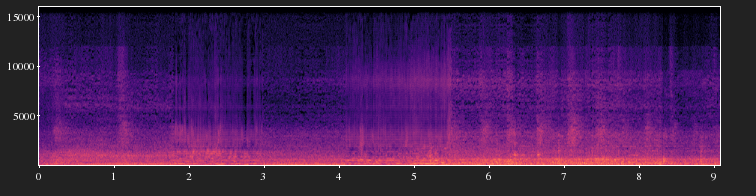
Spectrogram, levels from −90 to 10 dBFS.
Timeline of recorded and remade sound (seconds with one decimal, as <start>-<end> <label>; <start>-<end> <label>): 0.0-1.8 recorded; 1.8-3.0 remade; 3.0-4.1 recorded; 4.1-5.5 remade; 5.5-9.1 recorded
